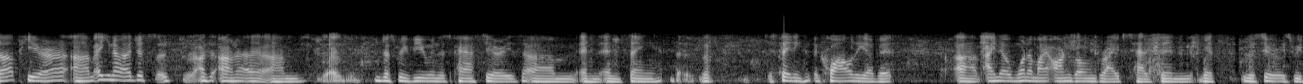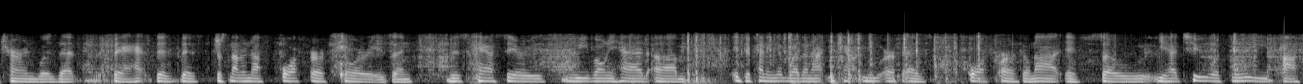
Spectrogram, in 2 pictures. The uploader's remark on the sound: Live Roundtable Episode. With live listener feedback. Recorded live on the net via TalkShoe.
